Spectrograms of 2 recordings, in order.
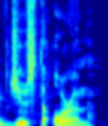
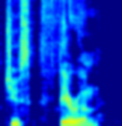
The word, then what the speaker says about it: Juice Theorem: But I got to tell a funny story because I saw this one and I was like, oh, what do they mean by Juice the Aurum? Juice the Aurum, like Aurum, Utah. What does that mean? Juice Aurum? Did they juiced Aurum? I was like, oh, wow, you're dumb. That's Juice Theorem. It's spelled the same.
